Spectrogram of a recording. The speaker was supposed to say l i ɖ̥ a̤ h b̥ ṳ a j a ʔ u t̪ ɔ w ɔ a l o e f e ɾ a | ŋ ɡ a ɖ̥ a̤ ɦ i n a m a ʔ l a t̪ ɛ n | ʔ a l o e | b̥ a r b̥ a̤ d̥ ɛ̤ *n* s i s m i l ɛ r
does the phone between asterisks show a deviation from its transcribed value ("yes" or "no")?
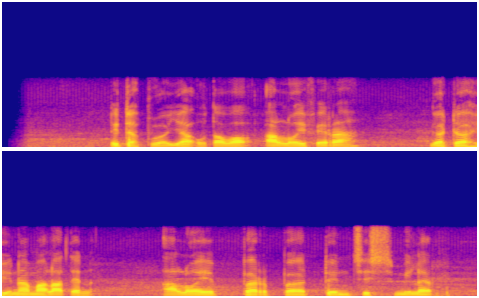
no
